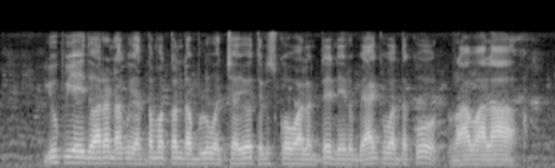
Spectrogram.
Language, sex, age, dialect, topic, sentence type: Telugu, male, 25-30, Central/Coastal, banking, question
